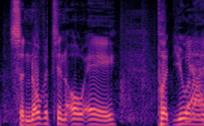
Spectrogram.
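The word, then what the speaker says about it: Synovetin: I'm glad that Cenovatin, and I said it wrong when we started. Cenovatin OA put you and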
